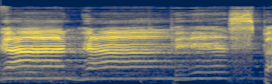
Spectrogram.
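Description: A female voice sings a long held note, then a shorter phrase that rises in pitch, over a thin backing with the bass and drums dropped out: the breakdown between verse and chorus of a pop song.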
